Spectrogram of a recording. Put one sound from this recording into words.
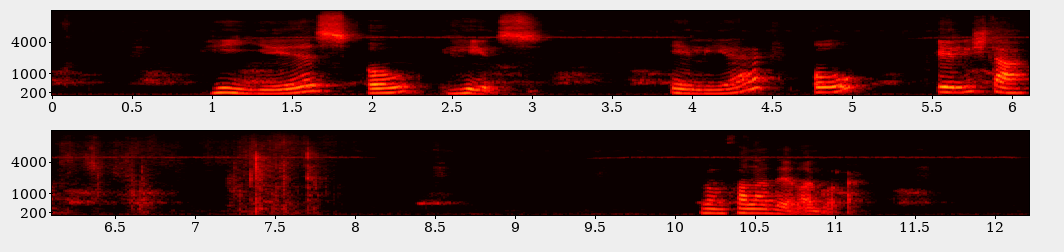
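A young woman speaks calmly and clearly, close to the microphone.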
